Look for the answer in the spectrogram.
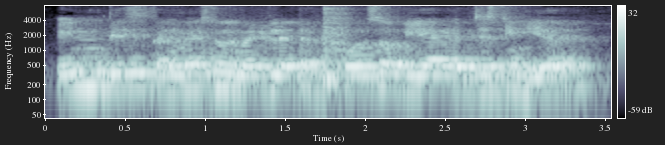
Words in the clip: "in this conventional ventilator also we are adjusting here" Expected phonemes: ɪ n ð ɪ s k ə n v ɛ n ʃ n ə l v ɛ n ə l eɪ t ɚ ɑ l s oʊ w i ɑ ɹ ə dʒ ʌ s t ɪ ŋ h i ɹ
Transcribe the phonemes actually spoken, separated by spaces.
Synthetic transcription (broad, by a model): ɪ n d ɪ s k ə n v ɛ n ʃ n ə l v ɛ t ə l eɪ t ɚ ɑ l s oʊ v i ɑ ɹ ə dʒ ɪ s t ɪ ŋ h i ɹ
